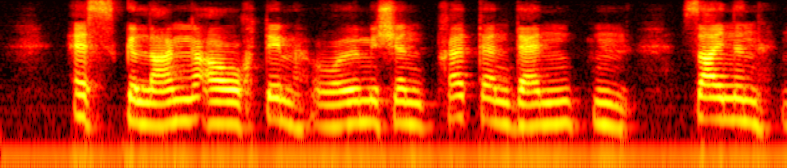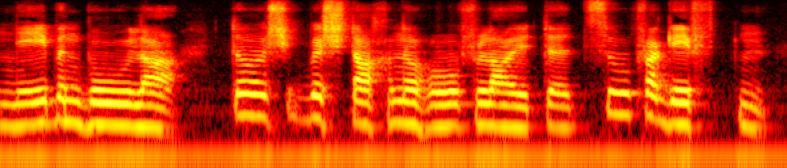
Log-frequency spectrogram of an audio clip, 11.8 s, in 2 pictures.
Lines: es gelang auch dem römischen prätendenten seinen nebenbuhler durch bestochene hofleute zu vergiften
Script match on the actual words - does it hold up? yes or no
yes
